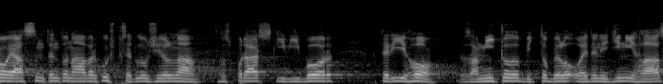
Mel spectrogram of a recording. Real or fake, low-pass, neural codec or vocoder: real; 7.2 kHz; none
